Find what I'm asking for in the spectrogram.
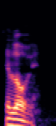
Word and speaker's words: Eloy: Eloy. – E-L-O-Y.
